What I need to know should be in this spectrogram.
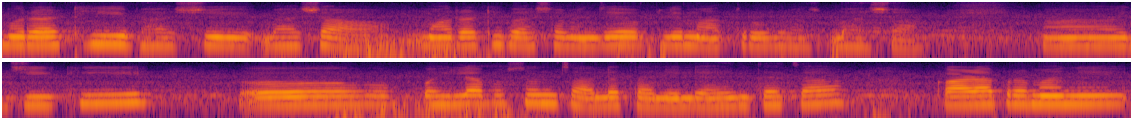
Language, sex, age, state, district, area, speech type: Marathi, female, 30-45, Maharashtra, Nanded, urban, spontaneous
